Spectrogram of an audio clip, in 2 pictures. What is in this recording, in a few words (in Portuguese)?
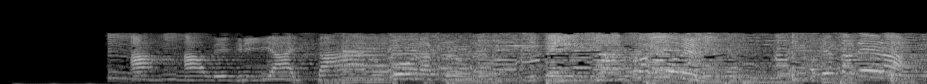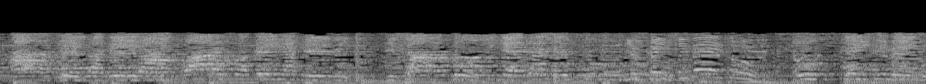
Neutro Católico feminino; Aniversários; Aniversários diversos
